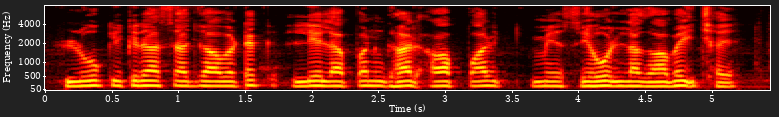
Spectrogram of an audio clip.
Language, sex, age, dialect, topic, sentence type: Maithili, male, 18-24, Eastern / Thethi, agriculture, statement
